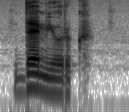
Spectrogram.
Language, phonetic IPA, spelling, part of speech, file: Polish, [ˈdɛ̃mʲjurk], demiurg, noun, Pl-demiurg.ogg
